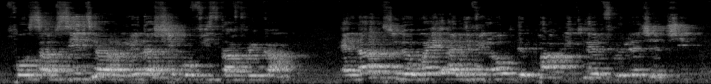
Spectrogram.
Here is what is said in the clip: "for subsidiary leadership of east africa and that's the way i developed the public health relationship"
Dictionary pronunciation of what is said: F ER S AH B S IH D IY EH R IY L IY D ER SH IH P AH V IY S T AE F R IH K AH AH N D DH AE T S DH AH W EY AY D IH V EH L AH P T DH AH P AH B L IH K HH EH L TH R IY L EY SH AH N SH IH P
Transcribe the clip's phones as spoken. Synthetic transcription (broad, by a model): F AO S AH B S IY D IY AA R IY L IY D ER SH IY P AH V IY S T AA F R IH K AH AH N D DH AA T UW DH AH W EY AY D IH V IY N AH T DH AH P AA B L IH K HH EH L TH R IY L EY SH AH N SH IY P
